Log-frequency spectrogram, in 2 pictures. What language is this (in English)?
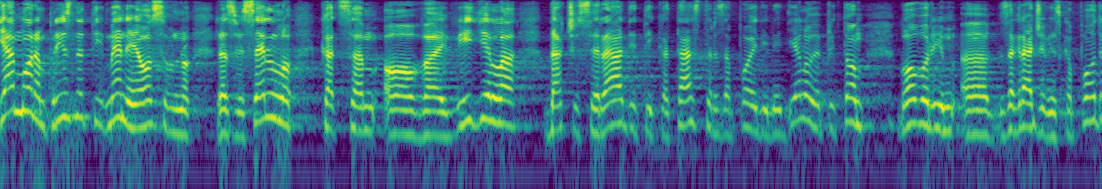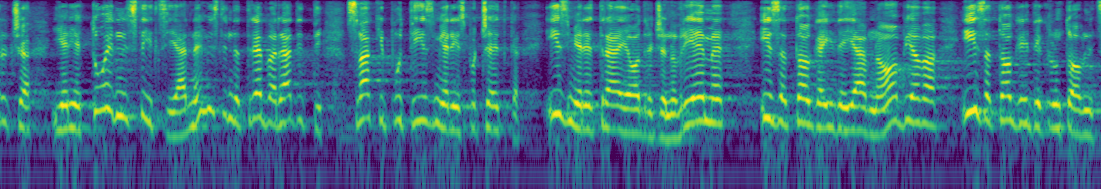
Croatian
